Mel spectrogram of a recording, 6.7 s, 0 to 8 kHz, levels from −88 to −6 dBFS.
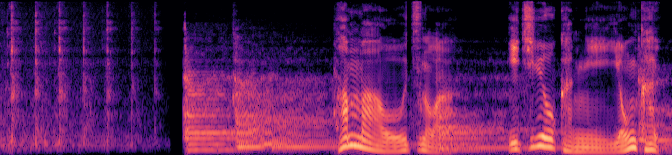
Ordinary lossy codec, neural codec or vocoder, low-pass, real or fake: none; codec, 16 kHz, 16 kbps, FunCodec, trained on Chinese and English, 50 frames a second; none; fake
